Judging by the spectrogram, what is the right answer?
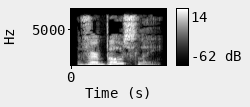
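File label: "verbosely", British English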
